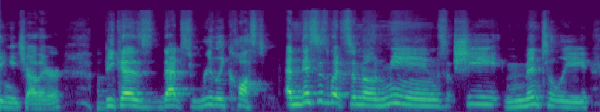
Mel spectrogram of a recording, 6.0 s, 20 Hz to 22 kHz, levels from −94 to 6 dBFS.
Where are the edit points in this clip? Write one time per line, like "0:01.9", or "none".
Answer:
0:02.8
0:04.5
